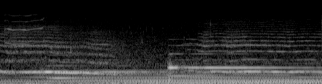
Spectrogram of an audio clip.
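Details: Humpback whales in Alaska feeding cooperatively: a long, steady trumpeting feeding call, held on one tone then shifting slightly higher, made as whales dive below herring schools to drive the fish.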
